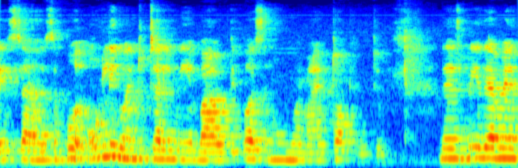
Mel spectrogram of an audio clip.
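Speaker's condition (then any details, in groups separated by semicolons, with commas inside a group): No condition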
